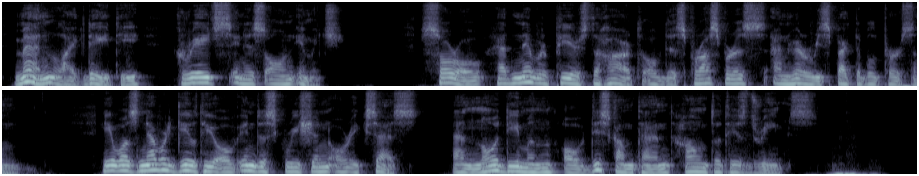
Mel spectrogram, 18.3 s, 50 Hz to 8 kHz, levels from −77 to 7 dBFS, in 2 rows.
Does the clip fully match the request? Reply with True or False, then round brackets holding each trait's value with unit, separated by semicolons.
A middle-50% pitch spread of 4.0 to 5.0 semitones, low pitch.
True (4.7 semitones; 105 Hz)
